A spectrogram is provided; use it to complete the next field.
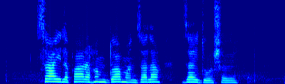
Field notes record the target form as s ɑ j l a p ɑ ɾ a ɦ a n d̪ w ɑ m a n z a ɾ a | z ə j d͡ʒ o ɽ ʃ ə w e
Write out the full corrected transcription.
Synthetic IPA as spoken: s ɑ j l a p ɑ ɾ a ɦ a m d̪ w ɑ m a n z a l a | z ɑ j d͡ʒ o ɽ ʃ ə w e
